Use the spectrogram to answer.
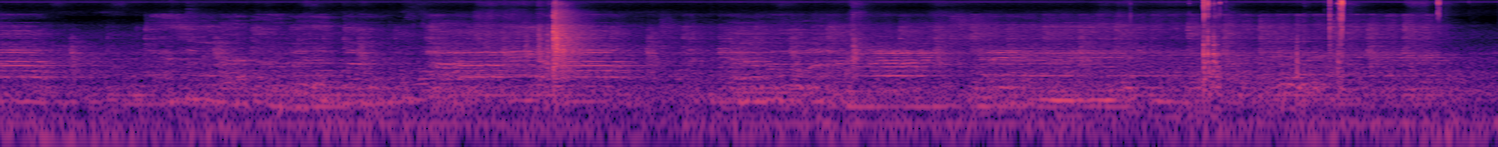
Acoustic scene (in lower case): cafe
